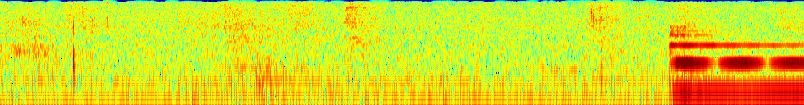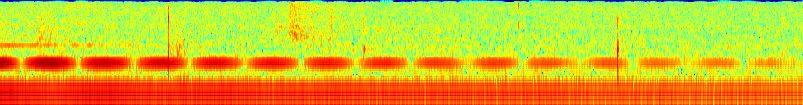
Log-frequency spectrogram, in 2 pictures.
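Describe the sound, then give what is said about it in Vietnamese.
A single deep bell is struck once partway through and rings out with a long, slowly fading hum that sustains to the end, heard alone. “Mời quý vị nghe một tiếng chuông rồi chúng ta tiếp tục.”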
